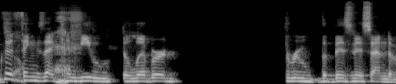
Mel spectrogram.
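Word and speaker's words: Delibird: Yeah, everybody said his name wrong for like 20 years. It's not deli bird. It's delivered.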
